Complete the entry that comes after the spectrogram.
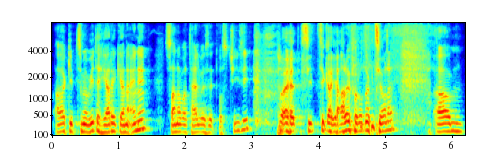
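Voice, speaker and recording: A man's voice: on the high side, flat delivery, moderate pace, darkish tone. A man with an Austrian accent chatting casually as a podcast co-host, often repeating and restarting his phrases. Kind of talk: casual chat about audio drama series.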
